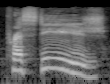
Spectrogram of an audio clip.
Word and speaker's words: prestige: casual television very good now there are only a few words that have the voice sound at the end a few of these words are the color beige the word massage and the word Prestige okay okay now that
